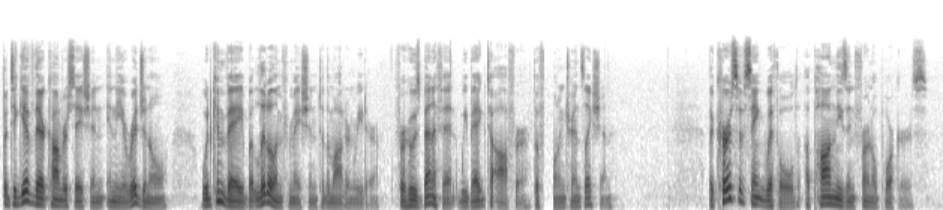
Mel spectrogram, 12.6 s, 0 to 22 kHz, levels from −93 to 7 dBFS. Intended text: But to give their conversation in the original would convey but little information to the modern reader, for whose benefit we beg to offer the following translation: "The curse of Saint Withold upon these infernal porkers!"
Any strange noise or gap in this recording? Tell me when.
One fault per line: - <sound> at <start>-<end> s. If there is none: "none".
- dropout at 7.2-7.4 s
